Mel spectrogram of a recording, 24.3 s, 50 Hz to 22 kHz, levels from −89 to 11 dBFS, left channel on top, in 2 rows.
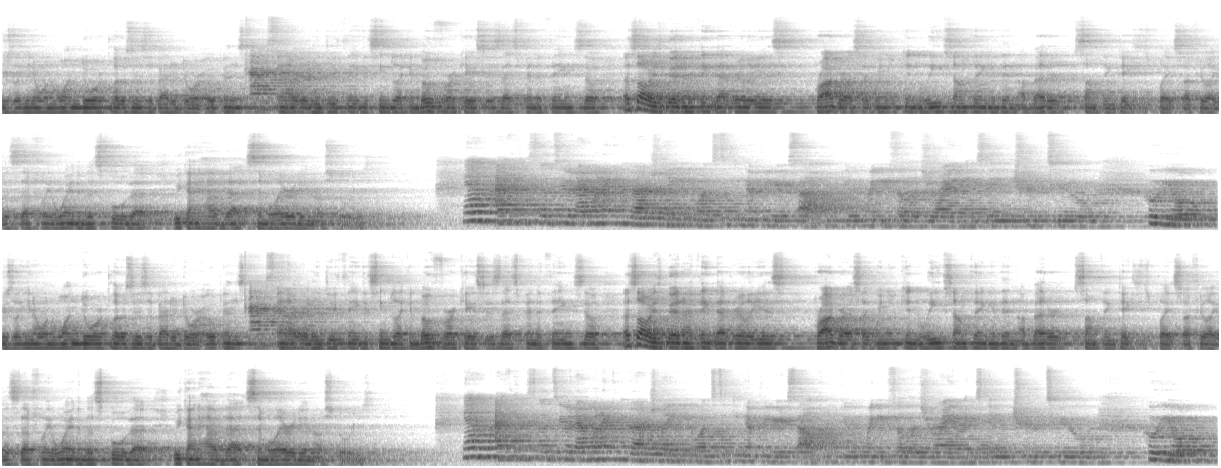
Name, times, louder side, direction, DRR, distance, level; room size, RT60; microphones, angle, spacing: voice 1, 0.0-2.4 2.8-7.8 8.1-11.3 11.6-15.8, right 2 dB, 20° right, 4 dB, 0.3 m, -22 dB
voice 2, 2.5-3.1 16.5-24.0, equal, 80° right, -6 dB, 2.7 m, -30 dB
6.9 x 6.7 x 7.4 m, 2.2 s
head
